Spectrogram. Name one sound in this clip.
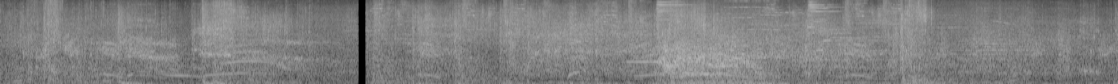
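A large monster shrieks and growls.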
